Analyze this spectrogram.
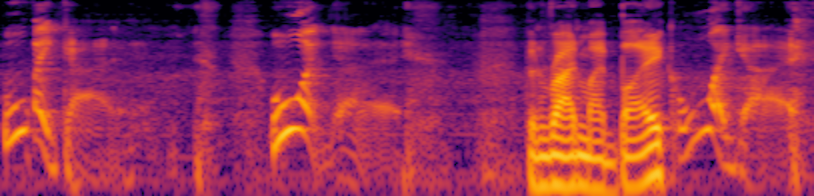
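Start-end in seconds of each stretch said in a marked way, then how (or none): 0.0-3.1 high, soft, put-on catchphrase voice; mock catchphrase. Repeating the comedian's bit. 5.1-6.0 mock catchphrase. Repeating the bit again.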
